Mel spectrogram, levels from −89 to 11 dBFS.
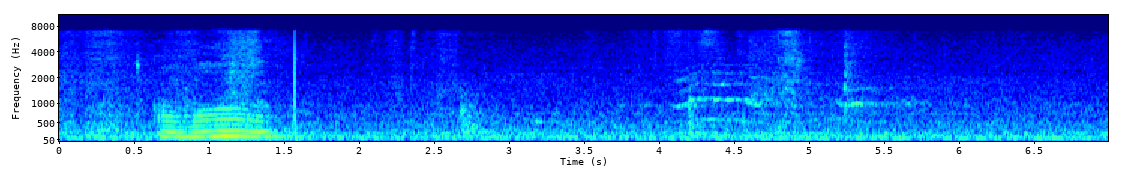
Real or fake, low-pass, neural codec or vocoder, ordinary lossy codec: real; 7.2 kHz; none; Opus, 32 kbps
